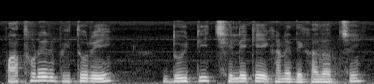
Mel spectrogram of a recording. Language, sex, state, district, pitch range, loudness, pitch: Bengali, male, West Bengal, Alipurduar, 130-150 Hz, -14 LUFS, 140 Hz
